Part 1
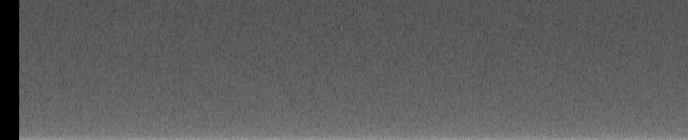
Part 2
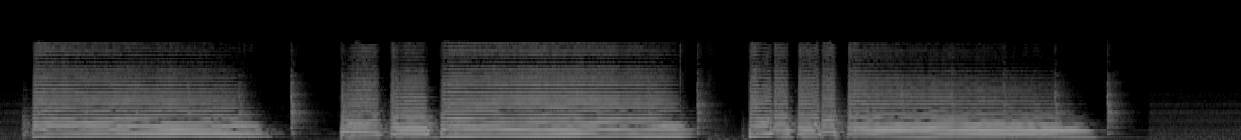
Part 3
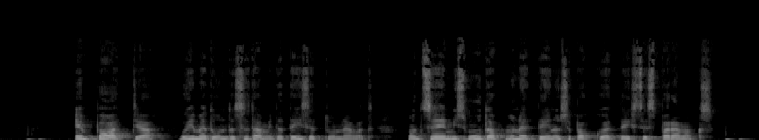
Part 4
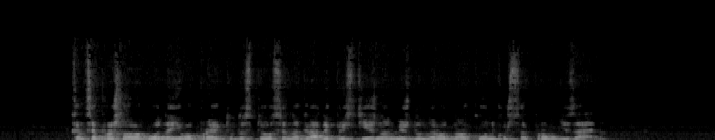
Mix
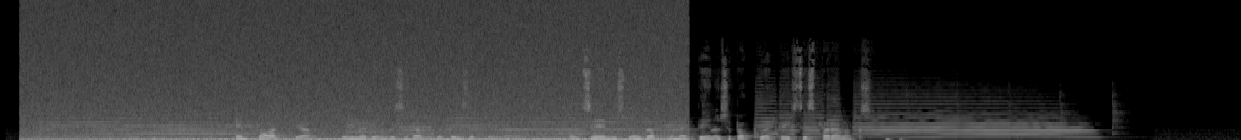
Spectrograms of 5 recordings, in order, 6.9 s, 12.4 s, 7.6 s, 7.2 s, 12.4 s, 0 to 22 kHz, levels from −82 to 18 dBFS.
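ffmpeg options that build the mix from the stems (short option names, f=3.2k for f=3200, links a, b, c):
-filter_complex "[0:a]asubboost=boost=6.5:cutoff=110,volume=-10dB[a];[1:a]highshelf=f=4.4k:g=-11,acontrast=78,adelay=50,volume=-19dB[b];[2:a]adelay=1600,volume=3dB[c];[3:a]volume=-16dB[d];[a][b][c][d]amix=inputs=4:normalize=0,equalizer=f=99:t=o:w=1.7:g=4.5"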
